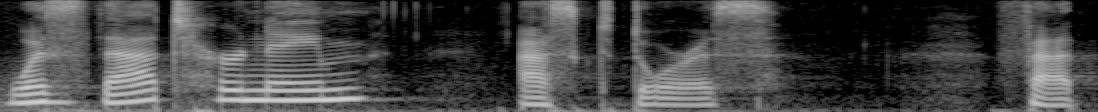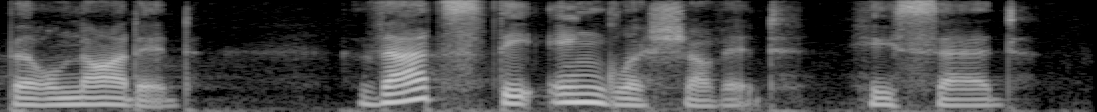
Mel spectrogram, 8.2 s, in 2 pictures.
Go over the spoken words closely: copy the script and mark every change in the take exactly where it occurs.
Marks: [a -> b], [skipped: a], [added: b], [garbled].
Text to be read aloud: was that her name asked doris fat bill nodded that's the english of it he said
was that her name asked doris fat bill nodded that's the english of it he said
